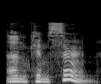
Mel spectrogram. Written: unconcern

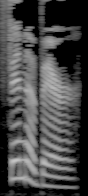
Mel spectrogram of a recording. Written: Finnobarr

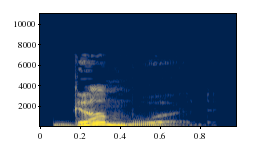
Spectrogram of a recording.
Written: gumwood

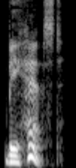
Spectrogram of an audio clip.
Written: behest

